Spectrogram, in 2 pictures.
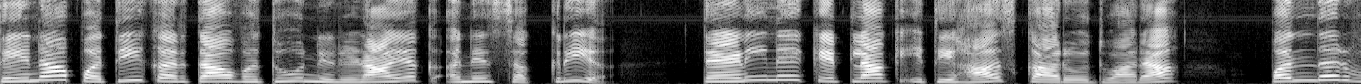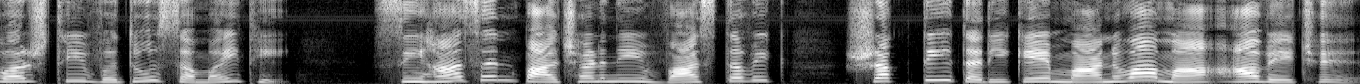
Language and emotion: Gujarati, neutral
